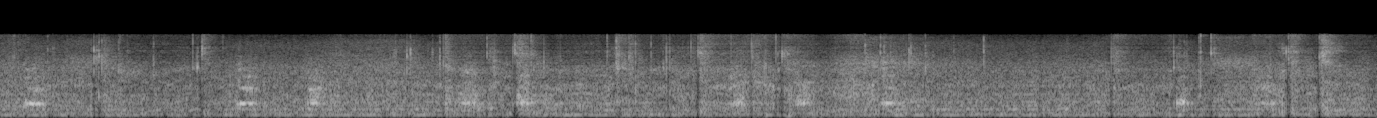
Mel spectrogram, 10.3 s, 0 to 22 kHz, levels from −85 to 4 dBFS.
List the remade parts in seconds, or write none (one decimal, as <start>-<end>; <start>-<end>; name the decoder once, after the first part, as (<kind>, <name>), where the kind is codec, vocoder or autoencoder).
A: 0.9-1.7 (codec, SNAC); 3.3-6.5; 8.3-8.9; 9.4-10.3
